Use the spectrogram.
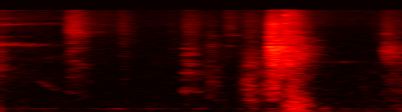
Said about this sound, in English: And I'm letting the dogs in right now because I don't know …. Pay no attention to those noises in the studio, which is also our media room,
